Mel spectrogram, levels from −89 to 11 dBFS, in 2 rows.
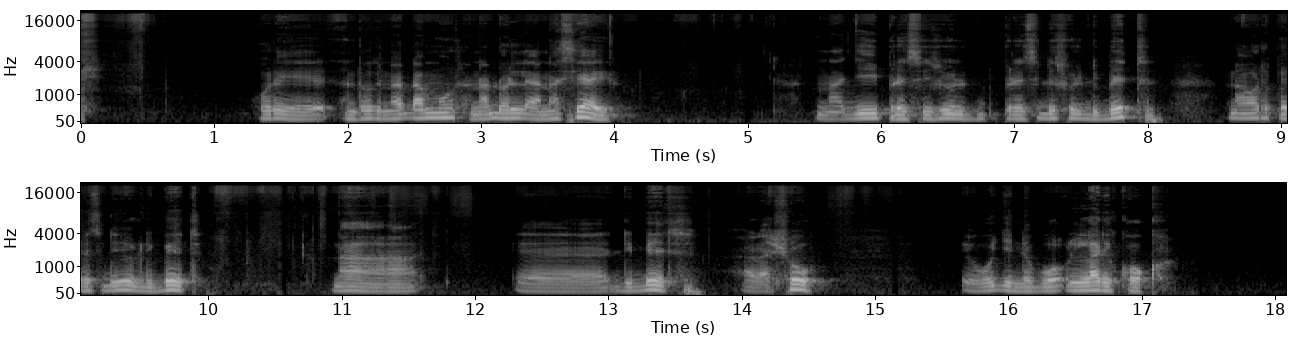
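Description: A speech recording about 18 seconds long suffers from clock drift between sender and receiver for its whole length. The sending device's audio clock runs roughly 3 percent slower than the receiver's, so the jitter buffer keeps draining faster than it refills. The receiver has to compensate again and again, and the result is small timing hiccups that recur at uneven intervals throughout the clip rather than one clean fault. That compensation shows up as repeated timing corrections from 0.59 s to 17.36 s. Because the receiver is always short of incoming audio, every edit goes the same way: short pieces are repeated or stretched to fill time, adding roughly 300 ms over the span, equivalent to playing at 98 percent speed. The edits are spaced unevenly. Scattered short gaps also appear in two stretches, where packets were lost or arrived late and the receiver covered each hole by extending the last bit of sound. 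Between 0.01 s and 10.61 s there are about ten of these, totalling around 150 ms. Between 13.82 s and 17.48 s there are about four more, totalling about 100 ms. None is longer than about 40 ms.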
